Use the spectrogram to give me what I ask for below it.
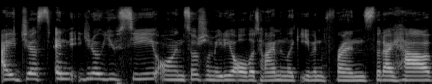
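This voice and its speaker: A woman with an American accent speaks in an unremarkable speaking voice at a medium pitch, fairly quick pace and fairly even intonation. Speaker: college student. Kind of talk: casual chat.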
